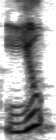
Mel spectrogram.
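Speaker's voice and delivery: यू cut short with a jolt; abrupt glottal catch ending यू; jerked hamza. Shown as a demonstration. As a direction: stop abruptly on यू, as a sakin hamza. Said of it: "उसको झटका देके पढ़ें".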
